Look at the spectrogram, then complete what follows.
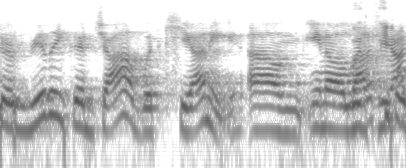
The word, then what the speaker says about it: Kiani: I think you did a really good job with Kiani. A lot of people mispronounce that too.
